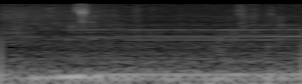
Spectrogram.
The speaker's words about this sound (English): So let me tell you guys this story while I'm driving to the gas station now, because I need some gas for today.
